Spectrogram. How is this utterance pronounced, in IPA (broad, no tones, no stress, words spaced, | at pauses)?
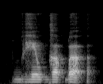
bʱewɡʌɓʌʔ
